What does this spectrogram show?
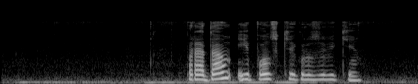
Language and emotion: Russian, neutral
